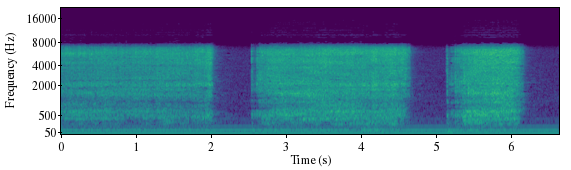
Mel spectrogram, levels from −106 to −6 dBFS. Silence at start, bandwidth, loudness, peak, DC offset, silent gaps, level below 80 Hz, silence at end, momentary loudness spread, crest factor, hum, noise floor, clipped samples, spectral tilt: 0 s; 12 kHz; -32 LUFS; -18 dBFS; under 0.1%; none; -58 dBFS; 0 s; 13 LU; 18 dB; 50 Hz at -55 dBFS; -55 dBFS; under 0.1%; 1 dB/octave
